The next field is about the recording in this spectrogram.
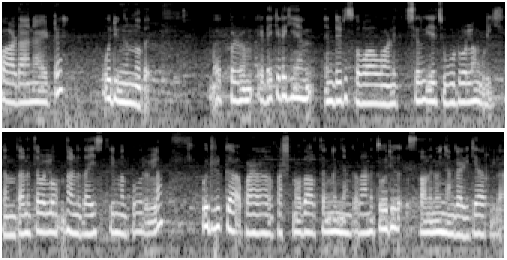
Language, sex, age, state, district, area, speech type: Malayalam, female, 45-60, Kerala, Kottayam, rural, spontaneous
